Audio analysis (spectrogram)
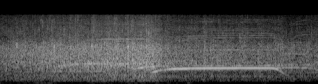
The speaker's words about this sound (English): Stop clapping.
